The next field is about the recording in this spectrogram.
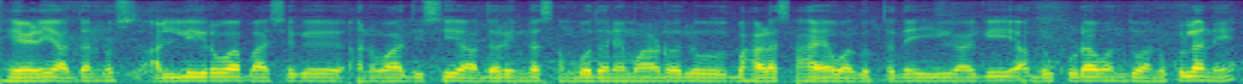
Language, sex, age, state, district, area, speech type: Kannada, male, 18-30, Karnataka, Yadgir, rural, spontaneous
